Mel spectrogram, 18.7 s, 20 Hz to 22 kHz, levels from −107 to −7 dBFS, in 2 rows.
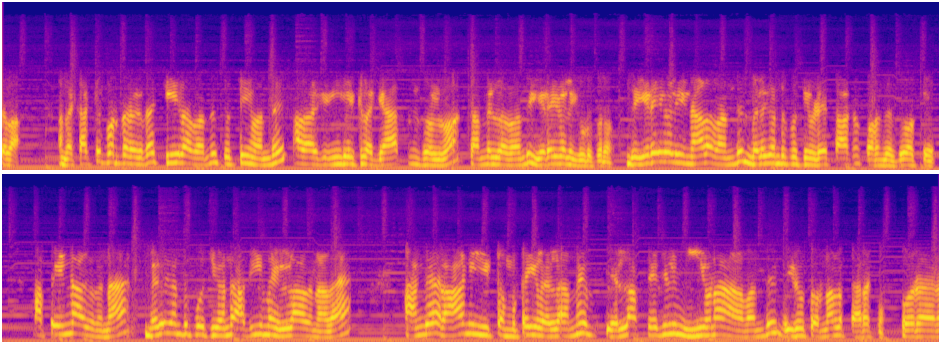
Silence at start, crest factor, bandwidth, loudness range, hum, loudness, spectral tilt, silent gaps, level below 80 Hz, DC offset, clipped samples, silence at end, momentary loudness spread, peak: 0 s; 14 dB; 5 kHz; 1 LU; none; -16 LUFS; -9 dB/octave; none; -40 dBFS; under 0.1%; under 0.1%; 0 s; 4 LU; 0 dBFS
